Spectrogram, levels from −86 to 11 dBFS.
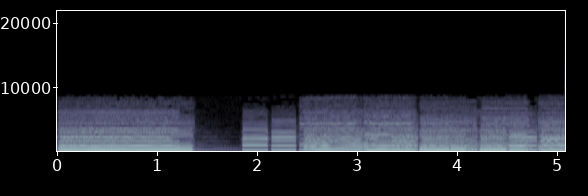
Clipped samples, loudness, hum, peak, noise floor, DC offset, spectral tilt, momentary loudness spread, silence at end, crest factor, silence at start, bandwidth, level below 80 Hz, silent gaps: under 0.1%; -23 LUFS; none; -8 dBFS; -45 dBFS; under 0.1%; -6 dB/octave; 7 LU; 0 s; 14 dB; 0 s; 8.8 kHz; -52 dBFS; none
